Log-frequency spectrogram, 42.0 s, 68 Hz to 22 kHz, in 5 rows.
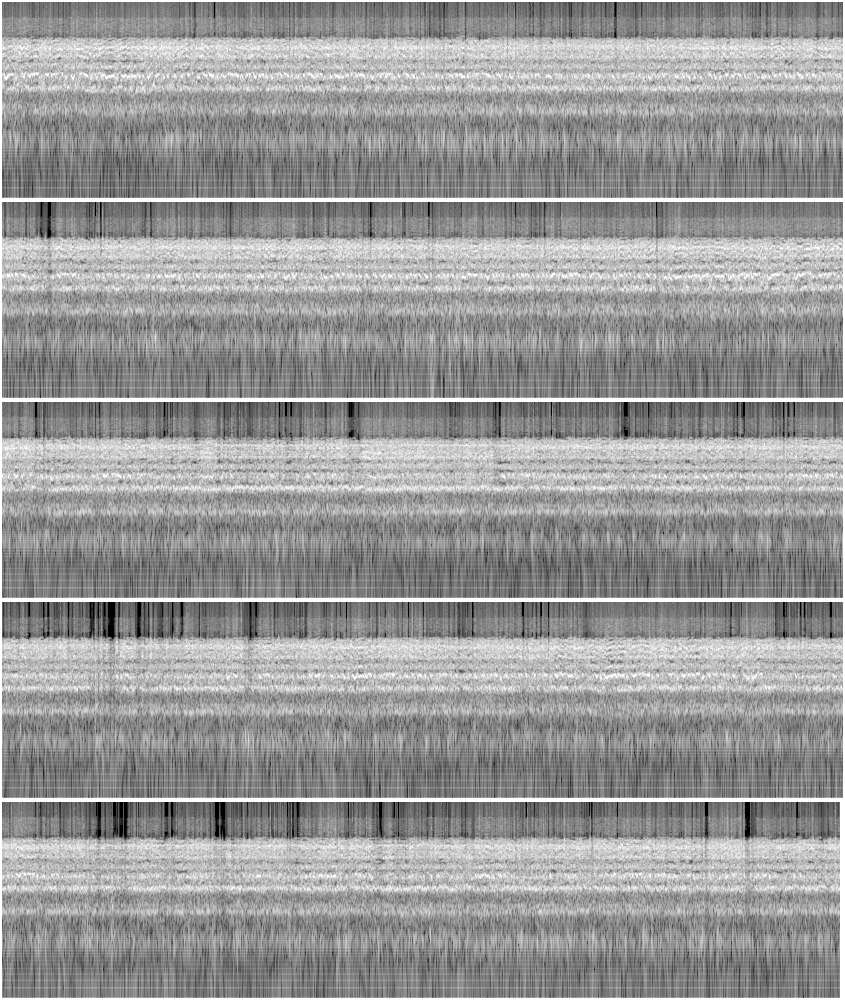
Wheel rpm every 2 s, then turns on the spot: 220, 230, 230, 230, 230, 230, 230, 220, 220, 230, 230, 230, 230, 230, 230, 230, 230, 240, 230, 230, 230.
none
